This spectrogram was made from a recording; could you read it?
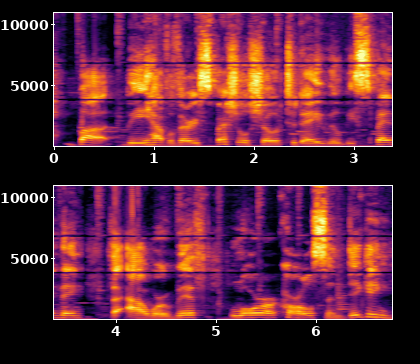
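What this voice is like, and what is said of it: Slightly hoarse voice. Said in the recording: “a little hoarse today”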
